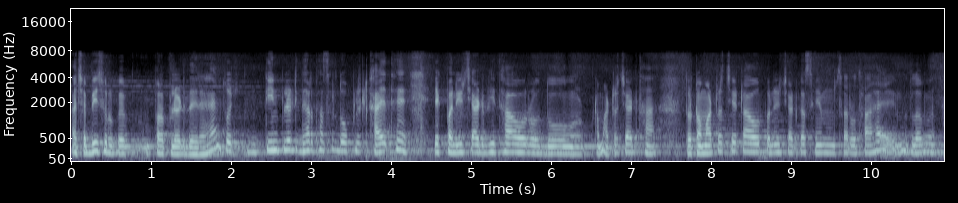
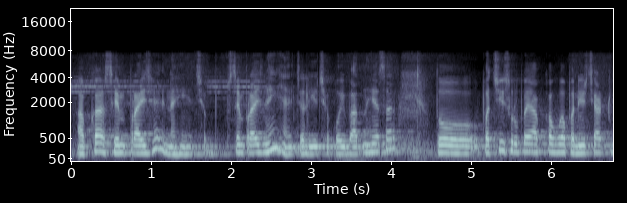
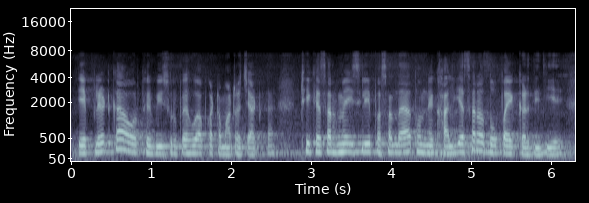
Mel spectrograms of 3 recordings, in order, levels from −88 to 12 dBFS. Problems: none marked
